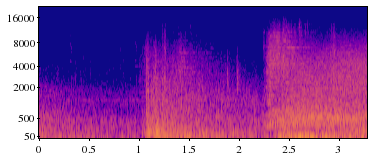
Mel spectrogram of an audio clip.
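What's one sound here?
A heavy armoured body crashes to the ground.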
